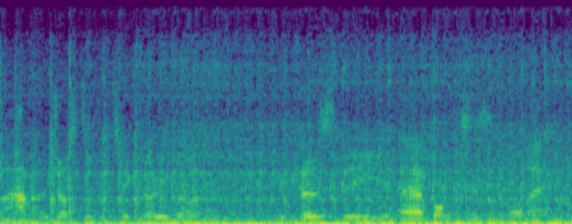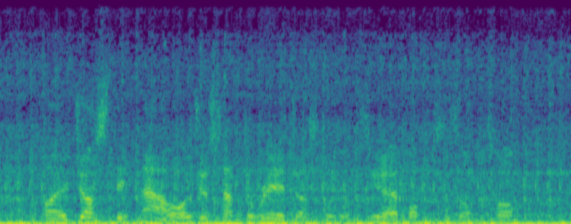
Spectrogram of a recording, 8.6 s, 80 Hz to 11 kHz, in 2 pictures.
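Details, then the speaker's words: Kawasaki Zephyr 750 four-cylinder at cold tick-over after coil pack replacement, carbs rebuilt. Steady, low, even idle on all four cylinders with no misfire or stumble; the replacement coil pack fixed it. "Sounds chipper. It's a little bit cold, so I'm not going to do anything crazy."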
